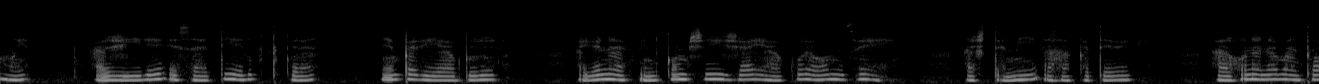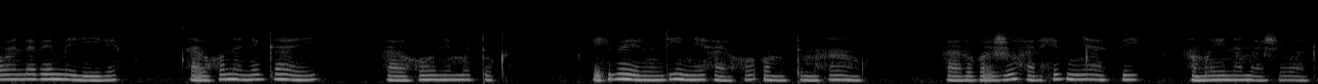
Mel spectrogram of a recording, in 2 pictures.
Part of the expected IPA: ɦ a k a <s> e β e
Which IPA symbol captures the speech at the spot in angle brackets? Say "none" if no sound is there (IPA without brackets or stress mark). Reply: t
